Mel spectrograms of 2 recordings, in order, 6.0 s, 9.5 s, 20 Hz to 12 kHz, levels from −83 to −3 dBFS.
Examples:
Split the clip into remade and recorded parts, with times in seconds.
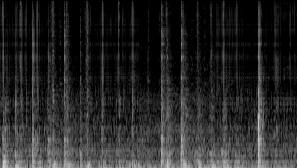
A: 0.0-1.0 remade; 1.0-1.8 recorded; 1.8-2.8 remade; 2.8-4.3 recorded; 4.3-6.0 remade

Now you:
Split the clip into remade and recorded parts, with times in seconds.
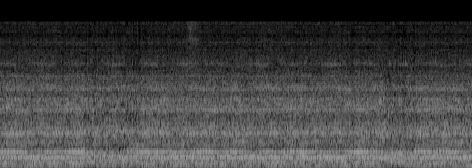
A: 0.0-1.7 recorded; 1.7-2.8 remade; 2.8-7.7 recorded; 7.7-8.3 remade; 8.3-9.5 recorded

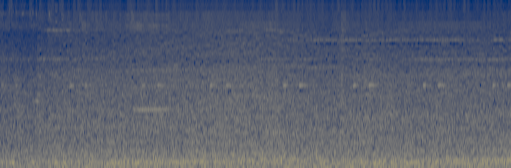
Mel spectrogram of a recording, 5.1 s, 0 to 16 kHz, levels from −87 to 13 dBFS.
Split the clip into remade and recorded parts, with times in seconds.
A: 0.0-1.1 remade; 1.1-1.9 recorded; 1.9-2.7 remade; 2.7-5.1 recorded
